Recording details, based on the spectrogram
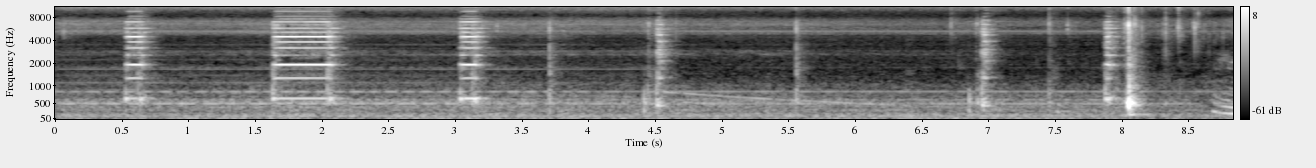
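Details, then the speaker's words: Vapotherm high-flow nasal cannula unit toggled off standby (orange light) in a respiratory therapy training demonstration: intermittent electronic beeps, short and one longer, in a quiet room; device continues beeping until ready. "and then if you want it back on press it again it will continue to beep"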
